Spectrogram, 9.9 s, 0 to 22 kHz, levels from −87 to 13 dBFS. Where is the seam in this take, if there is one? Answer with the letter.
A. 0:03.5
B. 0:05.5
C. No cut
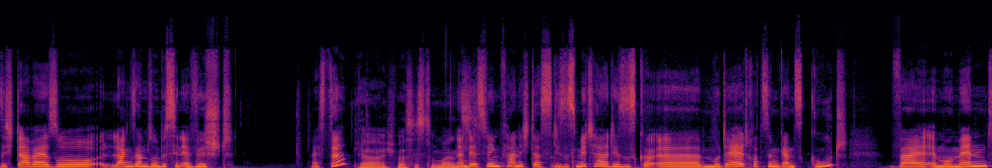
B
